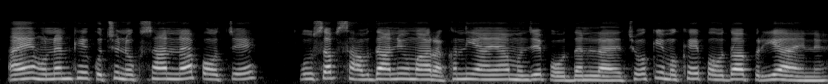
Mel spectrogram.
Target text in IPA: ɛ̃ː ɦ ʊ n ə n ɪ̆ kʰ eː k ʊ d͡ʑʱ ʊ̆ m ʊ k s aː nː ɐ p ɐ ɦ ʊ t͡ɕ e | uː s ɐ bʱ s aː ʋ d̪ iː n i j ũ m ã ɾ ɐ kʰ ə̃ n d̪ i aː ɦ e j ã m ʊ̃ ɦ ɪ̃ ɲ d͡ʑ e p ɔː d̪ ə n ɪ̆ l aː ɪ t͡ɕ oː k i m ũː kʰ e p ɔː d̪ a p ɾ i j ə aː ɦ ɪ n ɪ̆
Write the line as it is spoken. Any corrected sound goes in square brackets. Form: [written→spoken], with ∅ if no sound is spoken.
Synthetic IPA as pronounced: ɛ̃ː ɦ ʊ n ə n ɪ̆ kʰ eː k ʊ d͡ʑʱ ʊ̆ [m→n] ʊ k s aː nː ɐ p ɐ ɦ ʊ t͡ɕ e | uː s ɐ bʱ s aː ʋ d̪ [iː→aː] n i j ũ m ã ɾ ɐ kʰ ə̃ n d̪ i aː ɦ [e→i] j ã m ʊ̃ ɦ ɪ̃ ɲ d͡ʑ e p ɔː d̪ ə n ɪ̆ l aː ɪ [t͡ɕ→t͡ɕʰ] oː k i m ũː kʰ e p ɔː d̪ a p ɾ i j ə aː ɦ ɪ n ɪ̆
